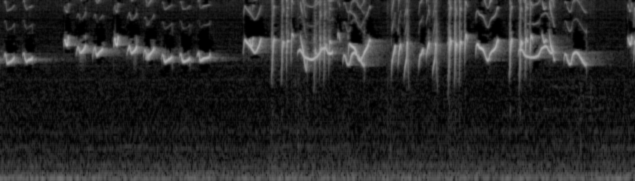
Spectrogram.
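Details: Van Hasselt's sunbird giving its fighting song, used as a tutor recording for training birds: very high, rapid, twittering song of wavering, looping whistled notes and sharp chips, growing denser and more excited after the first two seconds.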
